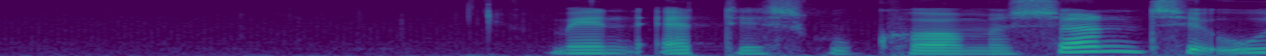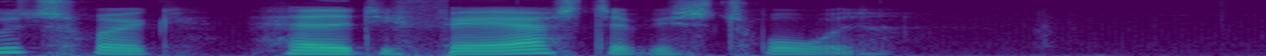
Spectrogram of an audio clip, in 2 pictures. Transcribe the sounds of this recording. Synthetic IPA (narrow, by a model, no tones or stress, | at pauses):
menæd̥e̝sɡ̥ukʰɒ̽məsɒ̽nt͡sʰe̝lʔuð̞ˠt͡sʰʁœɡ̥hæð̞̩ˠd̥ifæːɐsd̥əʋe̝st͡sʰʁo̝̰ːð̞̩ˠ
